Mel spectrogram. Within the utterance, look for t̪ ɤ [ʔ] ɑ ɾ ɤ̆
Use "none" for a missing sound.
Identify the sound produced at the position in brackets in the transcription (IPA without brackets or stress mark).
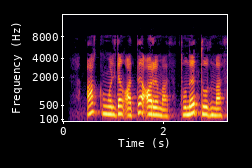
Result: ʔ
